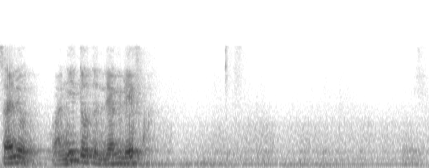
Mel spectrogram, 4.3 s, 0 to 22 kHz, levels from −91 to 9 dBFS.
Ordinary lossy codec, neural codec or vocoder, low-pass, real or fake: Opus, 24 kbps; codec, 16 kHz, 0.4 kbps, LongCat-Audio-Codec; 7.2 kHz; fake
